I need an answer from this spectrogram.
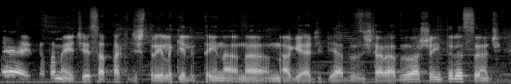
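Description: A man's voice: deep voice, fast talker, creaky, fairly bright tone, faint music behind. A man co-hosting a casual comics podcast, giving opinions with hesitant restarts. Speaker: podcast co-host.

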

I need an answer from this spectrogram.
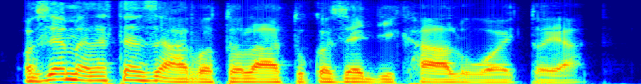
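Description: Clean, dry studio sound carries a fairly low-pitched male narrator reading an audiobook. His storytelling is steady and measured.

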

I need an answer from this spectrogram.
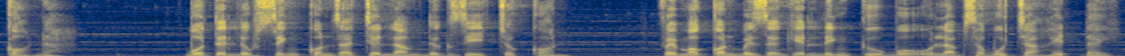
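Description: A man's voice: mid-range voice, lively intonation, quick pace, darkish tone, soft background music, close to an everyday voice. A man voicing a desperate young man in a ghost story who fears he is about to die. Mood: tearful. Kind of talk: audio ghost story reading.

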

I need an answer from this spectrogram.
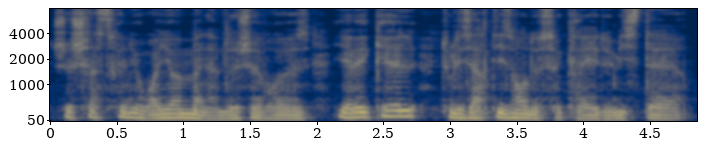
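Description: A man's voice: lowish voice, fairly quick, mellow, husky. A man reading a proud young king, firm. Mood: resolute. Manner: firm and commanding.

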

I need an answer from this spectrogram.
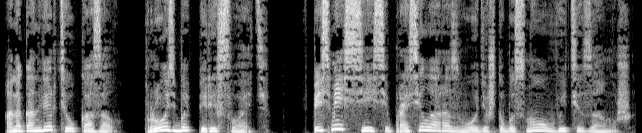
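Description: A woman reading an audiobook in an even, measured way at a middle pitch. The recording is close and dry with no room sound. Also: husky, no echo. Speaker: audiobook narrator. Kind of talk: scripted narration.

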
